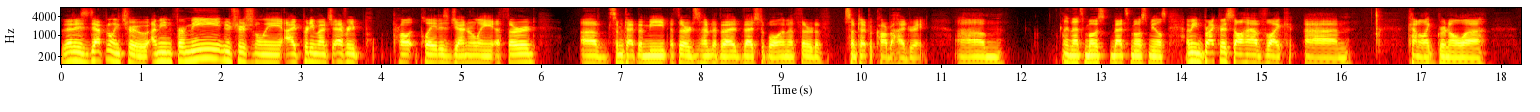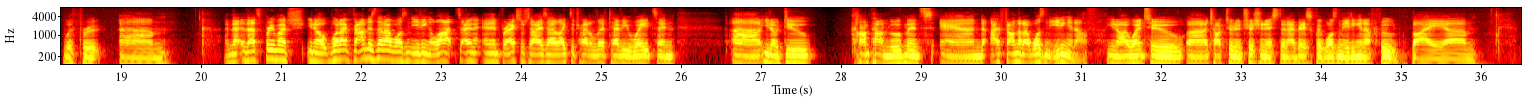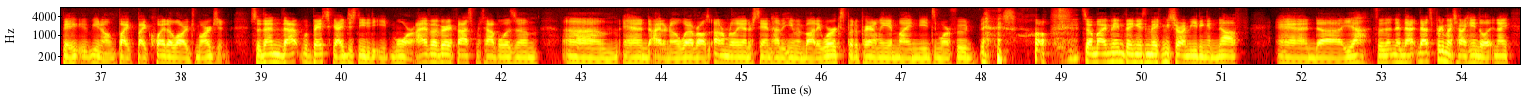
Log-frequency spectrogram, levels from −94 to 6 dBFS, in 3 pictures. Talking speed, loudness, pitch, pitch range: 220 wpm, -17 LUFS, 105 Hz, 95-120 Hz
